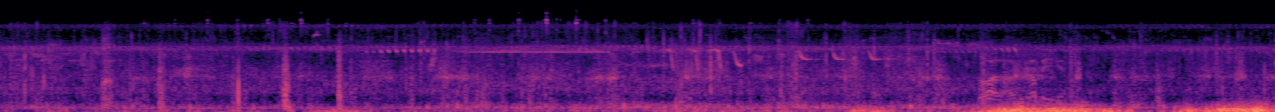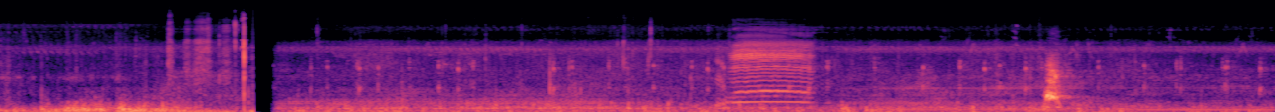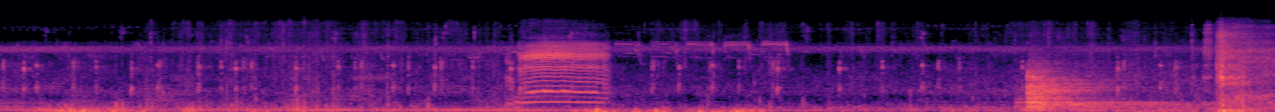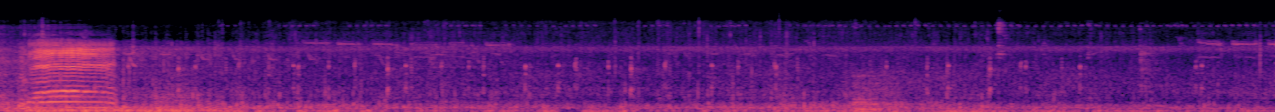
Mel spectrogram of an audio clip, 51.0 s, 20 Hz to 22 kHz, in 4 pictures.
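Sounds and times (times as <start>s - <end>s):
sheep bleating: 19.9s - 21.0s, 30.6s - 31.6s, 38.4s - 39.4s
loud sharp knock: 35.7s - 39.3s.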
